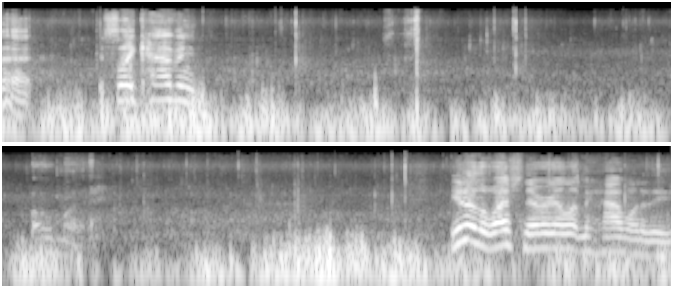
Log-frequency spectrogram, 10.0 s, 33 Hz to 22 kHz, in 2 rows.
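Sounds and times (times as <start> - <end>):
microphone handling rumble: 0.0 - 10.0.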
